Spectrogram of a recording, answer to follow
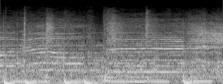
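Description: Rock music soundtrack, with skateboard wheels rolling on concrete mixed in under it.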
